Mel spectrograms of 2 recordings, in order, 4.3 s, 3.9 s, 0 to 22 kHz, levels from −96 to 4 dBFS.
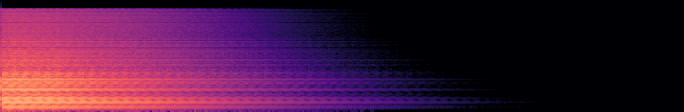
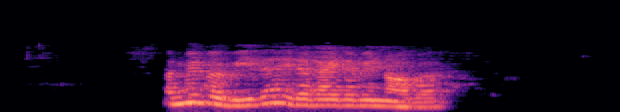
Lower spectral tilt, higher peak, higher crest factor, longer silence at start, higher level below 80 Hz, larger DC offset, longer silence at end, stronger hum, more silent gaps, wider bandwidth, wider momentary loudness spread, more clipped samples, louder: second, -4 dB/octave vs -11.5 dB/octave; first, 0 dBFS vs -8 dBFS; about the same, 18 dB vs 16 dB; second, 0 s vs 1 s; first, -48 dBFS vs -70 dBFS; neither; first, 2.85 s vs 1.05 s; neither; neither; first, 16.5 kHz vs 5 kHz; first, 22 LU vs 11 LU; neither; first, -14 LUFS vs -22 LUFS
